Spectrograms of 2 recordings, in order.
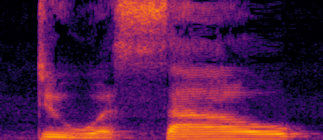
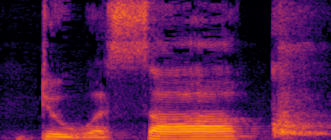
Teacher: so the rounding doesn't happen until after the consonant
